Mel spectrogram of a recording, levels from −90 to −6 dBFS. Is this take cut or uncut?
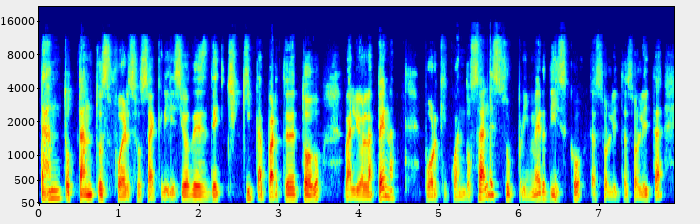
cut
